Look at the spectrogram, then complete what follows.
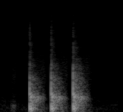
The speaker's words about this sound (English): Emerald went to Muse's door and knocked on it. There was no reply. Emerald tried again. But there was still no answer.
